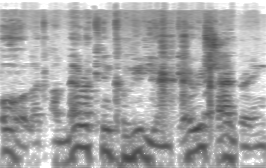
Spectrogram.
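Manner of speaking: words spoken in a put-on Chinese accent. Reading a comedian's name off a Google page: put-on Chinese accent. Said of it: "reading his name in, like, a Chinese accent".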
